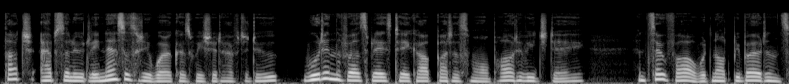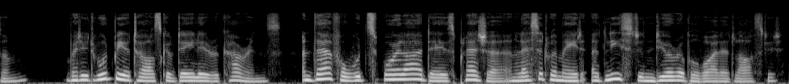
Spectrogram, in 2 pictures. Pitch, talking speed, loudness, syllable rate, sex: 175 Hz, 215 wpm, -17 LUFS, 5.9 syllables/s, female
